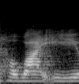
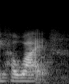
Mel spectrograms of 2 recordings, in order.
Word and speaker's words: Hawaii: like even hawaii like with the w but technically hawaii hawaii is how you're supposed to say it i'm saying it a little too harsh like not as harsh as a v but you get my point i just try to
